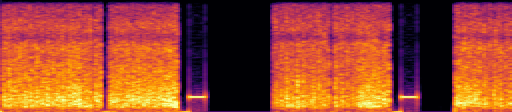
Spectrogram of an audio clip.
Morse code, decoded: none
